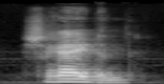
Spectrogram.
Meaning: to stride
- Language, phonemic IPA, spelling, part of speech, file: Dutch, /ˈsxrɛi̯.də(n)/, schrijden, verb, Nl-schrijden.ogg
